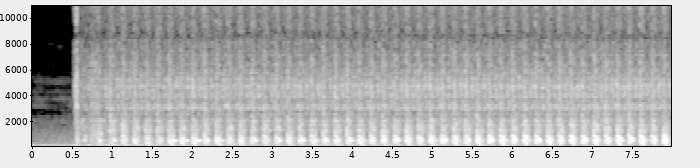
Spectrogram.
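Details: Mercedes Vito hard to start; starter cranks steadily about three and a half times a second for nearly eight seconds without catching: hard starting, long crank.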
